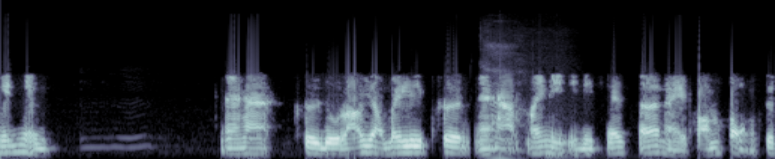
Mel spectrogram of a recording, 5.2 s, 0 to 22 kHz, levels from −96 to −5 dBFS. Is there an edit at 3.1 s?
yes; 1 cut; at 3.1 s

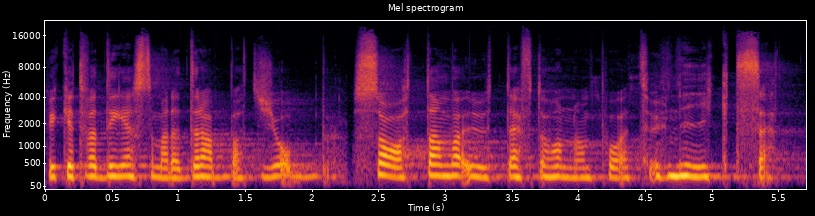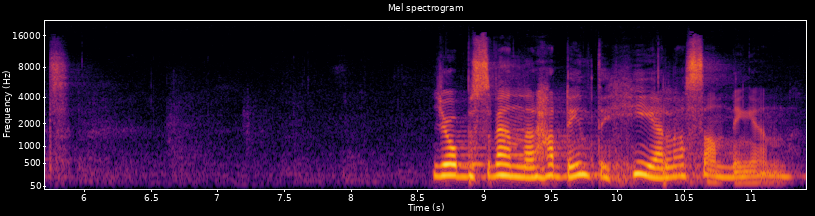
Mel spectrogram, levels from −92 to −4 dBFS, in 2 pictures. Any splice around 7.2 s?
no; 1 cut; at 2.3 s

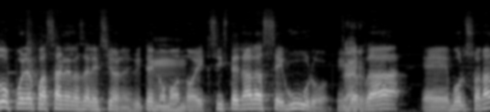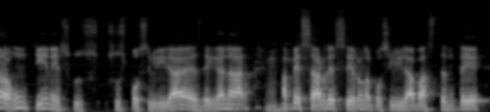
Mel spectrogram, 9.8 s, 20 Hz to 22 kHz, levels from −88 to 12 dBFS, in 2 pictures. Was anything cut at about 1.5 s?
no; 1 cut; at 4.1 s

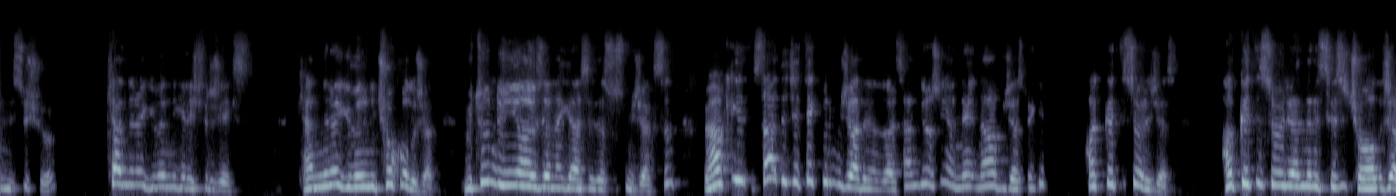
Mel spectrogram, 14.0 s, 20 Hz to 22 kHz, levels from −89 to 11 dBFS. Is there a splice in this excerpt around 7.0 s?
no; 0 cuts

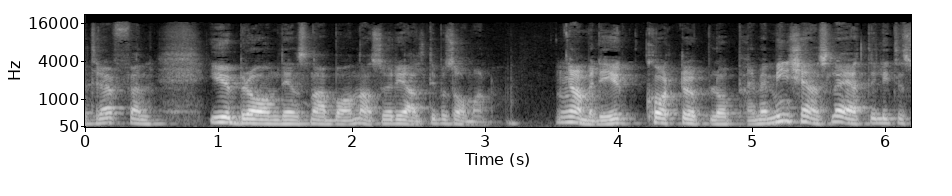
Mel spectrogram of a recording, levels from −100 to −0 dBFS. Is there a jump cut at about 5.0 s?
yes; 2 cuts; at 3.5 s, 5.0 s

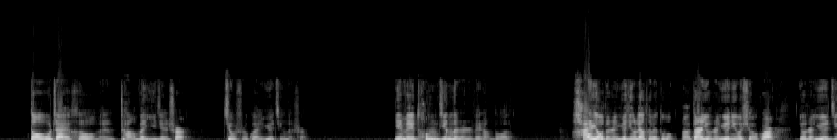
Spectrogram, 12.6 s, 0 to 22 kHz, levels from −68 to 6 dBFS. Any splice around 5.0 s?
no; 3 cuts; at 1.8 s, 8.4 s, 10.1 s

